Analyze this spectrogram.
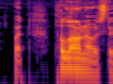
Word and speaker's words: Pollono: appreciate it most people from new england is pilano but polono is the correct pronunciation now luke said dude you gotta watch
